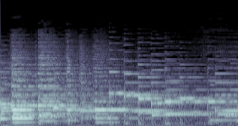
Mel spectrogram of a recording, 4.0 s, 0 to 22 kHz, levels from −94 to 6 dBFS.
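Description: No technical faults can be heard anywhere in the clip. Nothing in the sound points to a problem in how it was recorded, processed or delivered.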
